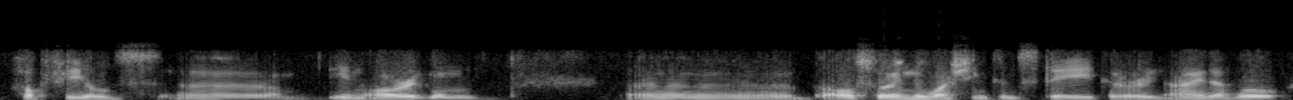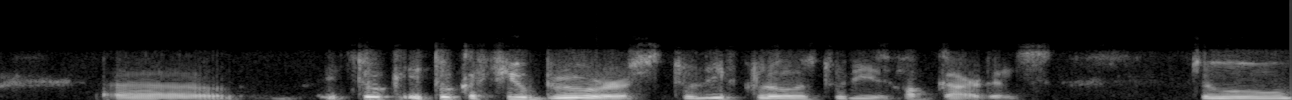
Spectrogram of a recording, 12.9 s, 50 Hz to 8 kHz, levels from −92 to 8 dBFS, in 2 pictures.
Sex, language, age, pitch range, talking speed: male, English, 50-69, 100-125 Hz, 140 wpm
